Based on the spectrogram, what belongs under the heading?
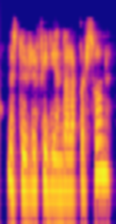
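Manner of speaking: usual speaking voice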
